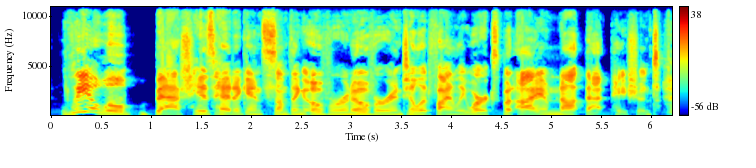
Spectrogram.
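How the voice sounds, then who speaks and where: Over noticeable background noise, a woman talks with ordinary pitch variation and hardly any pauses. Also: fairly high pitch for a woman, moderate pace. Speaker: streamer. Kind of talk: casual chat. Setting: livestream.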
